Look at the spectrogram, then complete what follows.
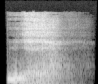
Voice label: happy, ru; Ursa; Dota 2

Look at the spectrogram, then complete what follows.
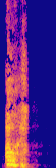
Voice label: phantom lancer pain

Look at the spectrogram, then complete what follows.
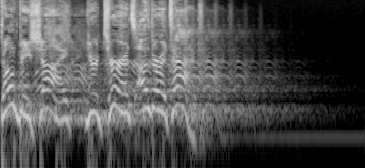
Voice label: Announcer defend; Ringmaster

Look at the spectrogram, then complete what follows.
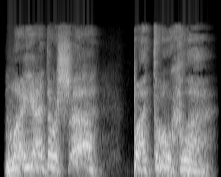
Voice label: death, ru; Clinkz; dota2

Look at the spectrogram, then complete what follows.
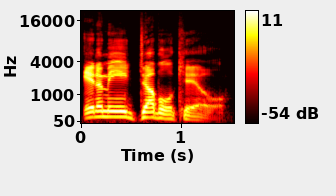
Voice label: Announcer Enemy 2 Kills; Spree Classic; Paladins

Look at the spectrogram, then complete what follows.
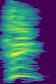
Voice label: Stunned Or Frozen; Paladins; Viktor

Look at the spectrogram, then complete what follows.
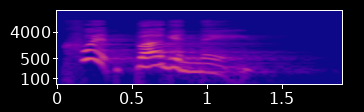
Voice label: Taunt Directed; Rocka Bellona; Ah Muzen Cab

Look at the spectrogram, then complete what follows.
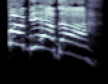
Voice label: win, ru; Dota 2

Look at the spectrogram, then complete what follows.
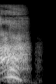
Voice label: pain; Dizzy

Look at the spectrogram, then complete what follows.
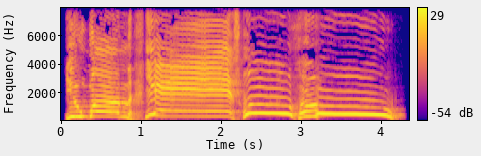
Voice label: announcer victory; Stanley Parable

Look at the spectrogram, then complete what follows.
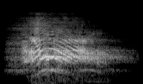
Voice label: pain, ru; dota2

